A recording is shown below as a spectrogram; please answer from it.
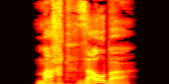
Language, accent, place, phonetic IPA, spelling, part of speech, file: German, Germany, Berlin, [ˌmaxt ˈzaʊ̯bɐ], macht sauber, verb, De-macht sauber.ogg
- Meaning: inflection of saubermachen: 1. second-person plural present 2. third-person singular present 3. plural imperative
